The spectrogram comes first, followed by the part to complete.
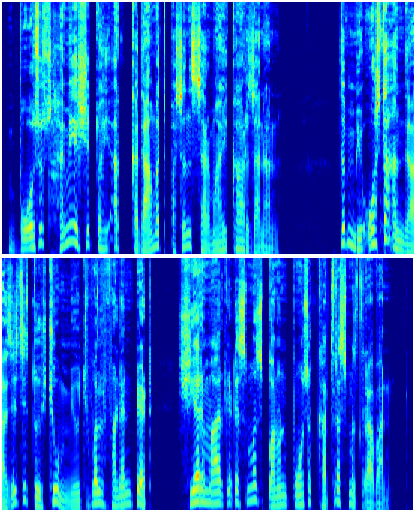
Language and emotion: Kashmiri, surprised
